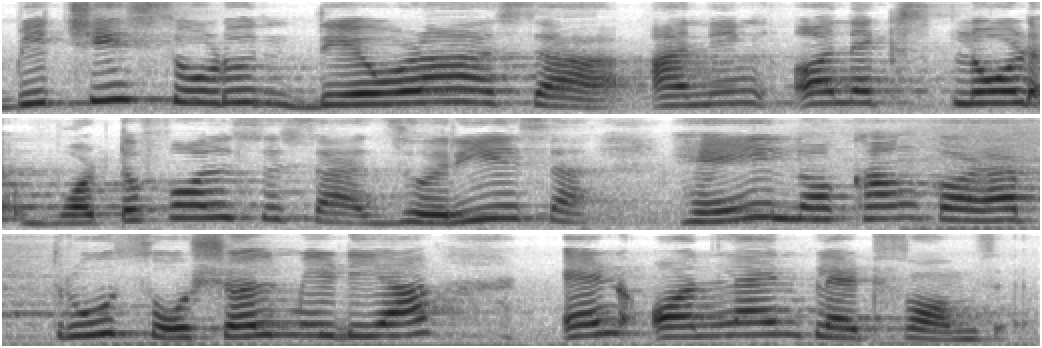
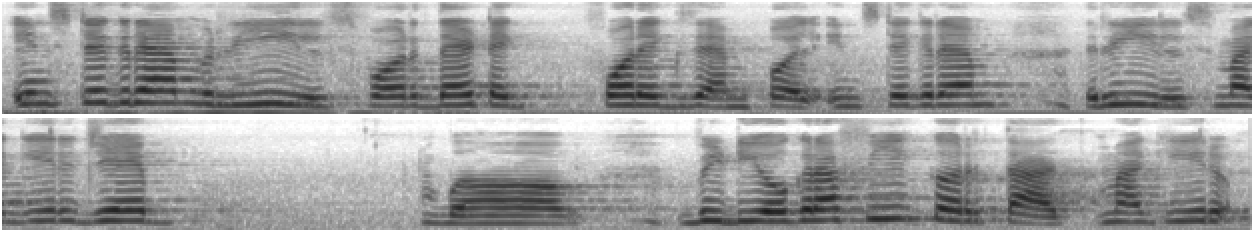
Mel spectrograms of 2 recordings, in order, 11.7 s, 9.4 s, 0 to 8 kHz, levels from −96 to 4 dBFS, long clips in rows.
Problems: constant background noise, continuous background conversations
